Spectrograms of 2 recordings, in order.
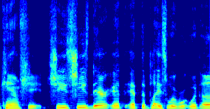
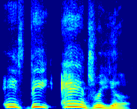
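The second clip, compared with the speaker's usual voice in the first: much higher, drawn out, indignant; retold yell; 9 semitones higher, much slower than usual. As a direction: scream your name at the detective. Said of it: "She yelled it".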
